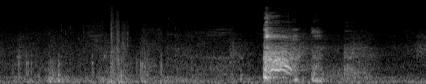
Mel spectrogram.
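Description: A brief, loud throat clearing close to the microphone, about two and a half seconds in, over low room murmur.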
